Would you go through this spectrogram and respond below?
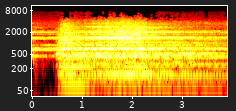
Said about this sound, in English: First I heard it. The humming of swarming bees. Then I saw the overturned beehive.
